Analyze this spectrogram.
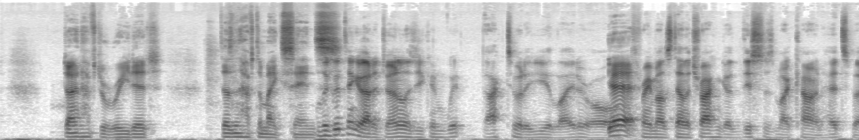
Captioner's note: none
